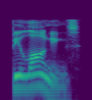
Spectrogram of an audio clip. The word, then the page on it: belongings: bilɔ́ŋiŋs; ビロンギングス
